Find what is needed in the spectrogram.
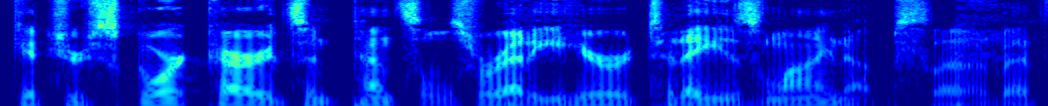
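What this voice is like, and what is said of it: Impression of Pat Piper. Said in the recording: “that's a great impression. It almost sounds like Pat Piper.”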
